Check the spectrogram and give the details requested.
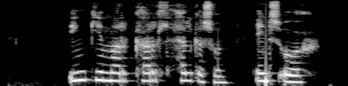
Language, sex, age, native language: Icelandic, female, 15, Icelandic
